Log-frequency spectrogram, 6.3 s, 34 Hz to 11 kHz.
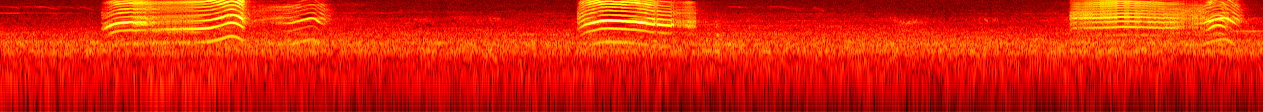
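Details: Lapwing calling over an industrial area at Veenendaal, Netherlands, late May 2013; three drawn-out nasal, rising-and-falling calls with rich harmonics, spaced roughly two seconds apart against quiet background hiss.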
